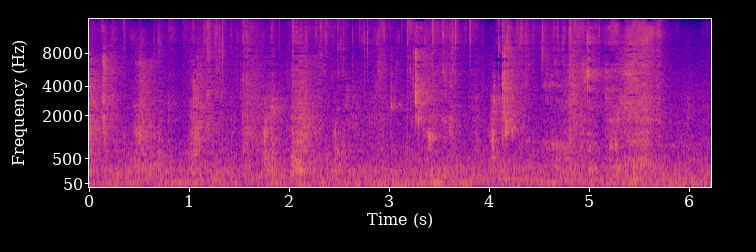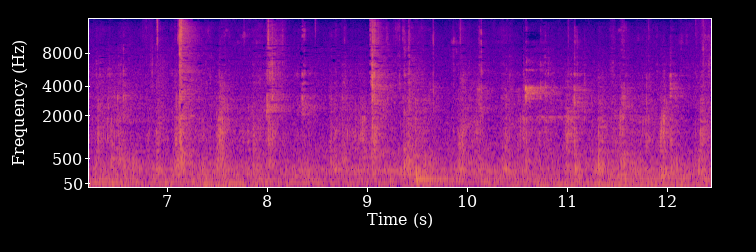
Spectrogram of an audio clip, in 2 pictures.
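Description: Close-up eating sounds of biting and chewing a pan-fried stuffed pancake: irregular mouth clicks and smacks, several a second.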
